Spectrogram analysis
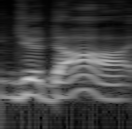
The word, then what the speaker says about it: yada: It's actually, yada is how it's pronounced in the original language.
